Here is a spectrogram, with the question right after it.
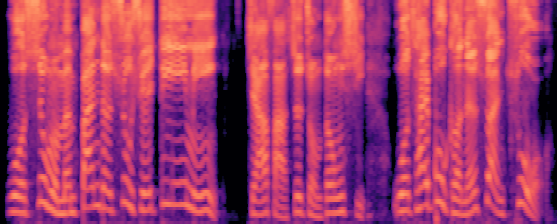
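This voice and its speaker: A woman playing a boastful, excitable animal schoolchild in a children's audio drama, emphatic and indignant. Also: medium pitch, normal speed, no room sound, studio quality.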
